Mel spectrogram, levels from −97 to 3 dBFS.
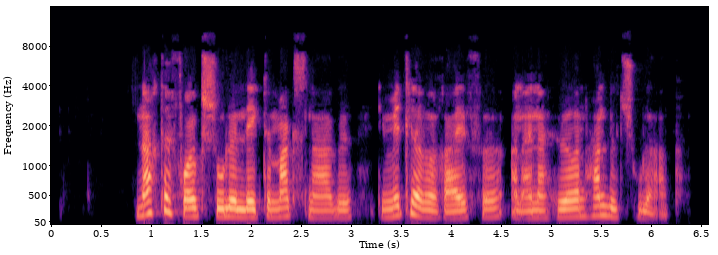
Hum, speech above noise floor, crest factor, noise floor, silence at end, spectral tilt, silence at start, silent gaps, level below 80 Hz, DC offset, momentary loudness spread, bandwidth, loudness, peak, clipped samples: none; 52 dB; 18 dB; -70 dBFS; 0.4 s; -5.5 dB/octave; 0.85 s; none; -70 dBFS; under 0.1%; 12 LU; 7.4 kHz; -18 LUFS; 0 dBFS; under 0.1%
